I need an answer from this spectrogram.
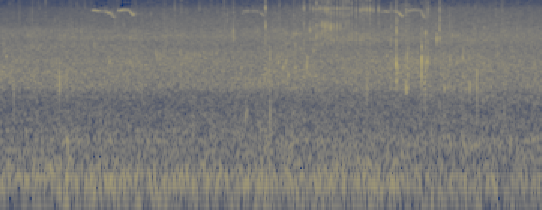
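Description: Steady noise of rain falling on a river, with a low wind rumble on the microphone and scattered faint raindrop ticks.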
